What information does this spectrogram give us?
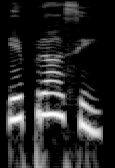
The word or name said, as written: ಎಪ್ರಾಸಿ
